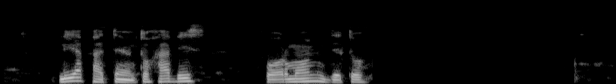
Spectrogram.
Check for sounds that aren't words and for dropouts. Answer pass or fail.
pass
